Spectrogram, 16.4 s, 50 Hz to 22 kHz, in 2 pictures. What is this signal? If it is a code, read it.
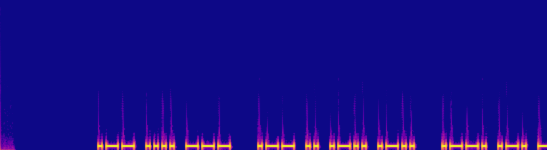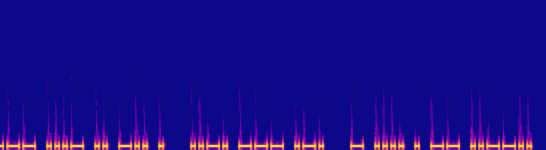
Morse code, heard as a keyed tone, about 21 wpm, 700 Hz. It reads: WHO WILL PROVIDE FOR THEM?
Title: Sentences from Top 1000 Words - Review Part 3 - 20wpm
